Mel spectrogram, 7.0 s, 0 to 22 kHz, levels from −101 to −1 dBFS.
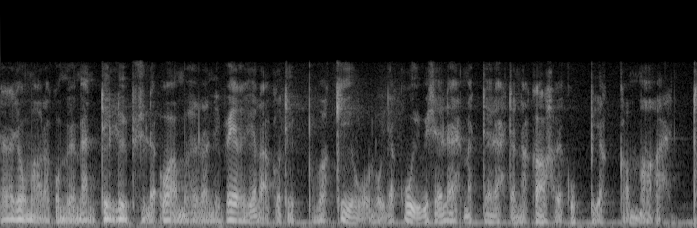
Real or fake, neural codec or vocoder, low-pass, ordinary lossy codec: real; none; 7.2 kHz; none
